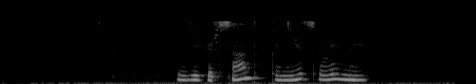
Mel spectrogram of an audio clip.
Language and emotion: Russian, neutral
